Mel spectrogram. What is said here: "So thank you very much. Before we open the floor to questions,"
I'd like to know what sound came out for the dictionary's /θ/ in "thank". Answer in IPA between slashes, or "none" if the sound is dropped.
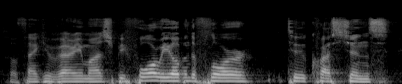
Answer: /θ/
